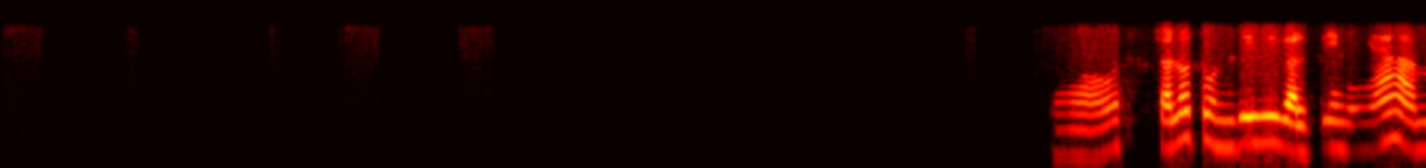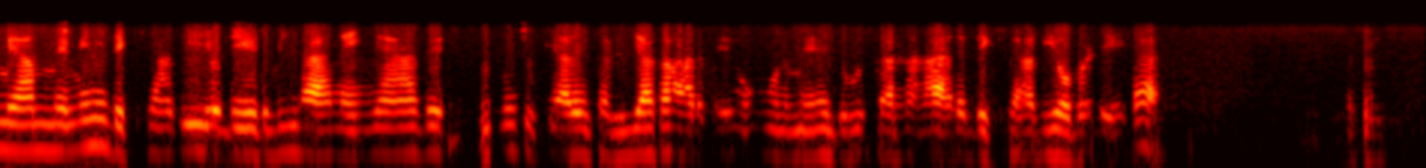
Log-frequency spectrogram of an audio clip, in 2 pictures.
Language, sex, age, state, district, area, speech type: Dogri, male, 18-30, Jammu and Kashmir, Reasi, rural, conversation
